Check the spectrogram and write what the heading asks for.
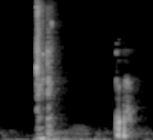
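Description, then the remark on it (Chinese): Two sharp computer mouse clicks, about three-quarters of a second apart, each a quick crisp snap with a slight double tap. Otherwise quiet, with no talking. “这后边有个啥？鼠标。”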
